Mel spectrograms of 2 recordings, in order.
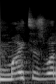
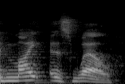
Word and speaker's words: might as well: I might as well have stayed at home. Pronunciation. Eat the tea. I might as well. Might as well. Say it with me. Might as well.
